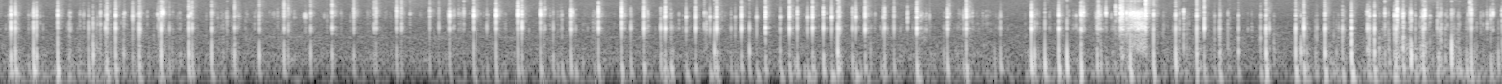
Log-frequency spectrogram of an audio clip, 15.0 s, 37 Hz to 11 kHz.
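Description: Long nails scratch and tap rapidly across a small, likely hollow, plastic cylindrical puzzle toy with colored tiles as it is tilted. The result is a dense, bright stream of short clicking scratches, with a louder, hissier scrape swelling just past the 11-second mark.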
